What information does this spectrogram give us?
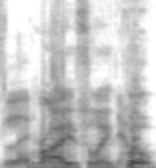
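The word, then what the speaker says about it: Wriothesley: name that's how they misle you that's R Risley I'm going to continue to call him rley this almost certainly happens in net story Quest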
